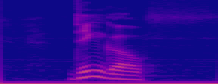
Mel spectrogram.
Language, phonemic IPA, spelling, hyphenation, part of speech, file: Dutch, /ˈdɪŋ.ɡoː/, dingo, din‧go, noun, Nl-dingo.ogg
- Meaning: dingo, Canis lupus dingo (Australian wild dog)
